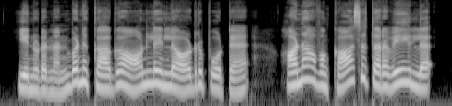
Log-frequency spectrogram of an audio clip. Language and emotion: Tamil, sad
